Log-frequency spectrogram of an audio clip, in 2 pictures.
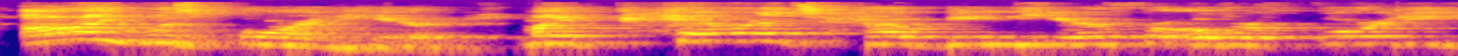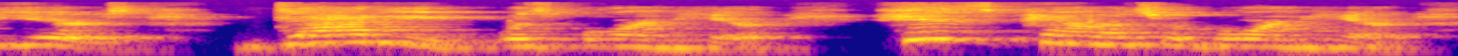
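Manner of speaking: worked-up telling-off; yelling mother. Acted. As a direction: hammer each fact home at the child, raising the voice. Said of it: "I'm sorry for yelling".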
